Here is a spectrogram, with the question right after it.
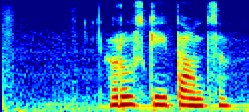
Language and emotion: Russian, neutral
